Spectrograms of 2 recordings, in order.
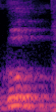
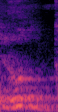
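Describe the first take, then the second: First: রুদ্ধ said with an open অ ending, ruddh-aw; wrong pronunciation demo. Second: রুদ্ধ said with a round o vowel, rudd-dho; pronunciation demo. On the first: Teacher shows the sound students should avoid in রুদ্ধ. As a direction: show রুদ্ধ the wrong way with a flat অ end. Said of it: "অ, এইভাবে আমরা উচ্চারণ করি না". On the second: Teacher shows the class how রুদ্ধ really sounds. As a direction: model রুদ্ধ ending in a clear o sound. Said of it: "আমরা যখন উচ্চারণ করি তখন দেখুন আমরা বলছি রুদ্ধ". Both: Shown as a demonstration.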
